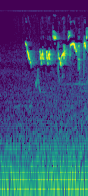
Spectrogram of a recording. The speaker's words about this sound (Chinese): 这时，两只小鸟。落在窗前的大树上，快乐的叫个不停。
